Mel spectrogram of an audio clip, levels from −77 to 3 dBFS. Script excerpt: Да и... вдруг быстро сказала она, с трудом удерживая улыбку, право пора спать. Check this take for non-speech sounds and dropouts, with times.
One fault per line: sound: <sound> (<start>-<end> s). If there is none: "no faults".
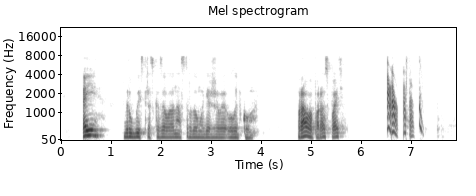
sound: chirp (6.5-7.3 s)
